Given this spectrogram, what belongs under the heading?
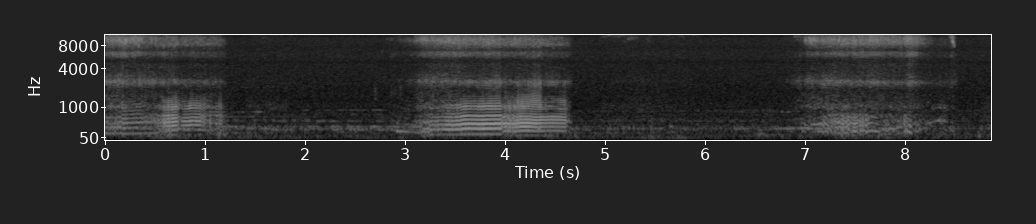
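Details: Slow, loud, buzzing snoring breaths in and out, about three over nine seconds: snoring.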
